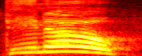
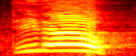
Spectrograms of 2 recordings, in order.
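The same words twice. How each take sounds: First: Very loud, high call across the room. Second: Even higher and louder yell of the name; louder call. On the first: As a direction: yell the name to find him. Calling out for Dino. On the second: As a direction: shout it again, more urgent. Calling out again, louder. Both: Real, not acted.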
